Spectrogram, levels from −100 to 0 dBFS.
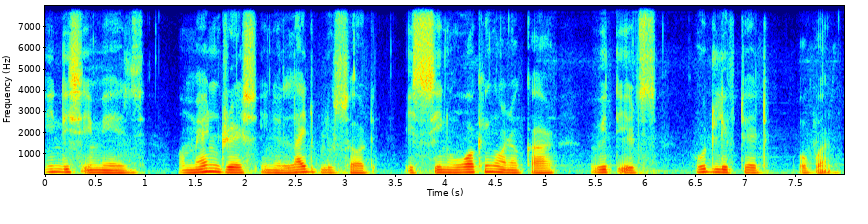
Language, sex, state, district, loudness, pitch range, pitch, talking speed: English, male, Sikkim, Gangtok, -20 LUFS, 105-125 Hz, 115 Hz, 165 wpm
